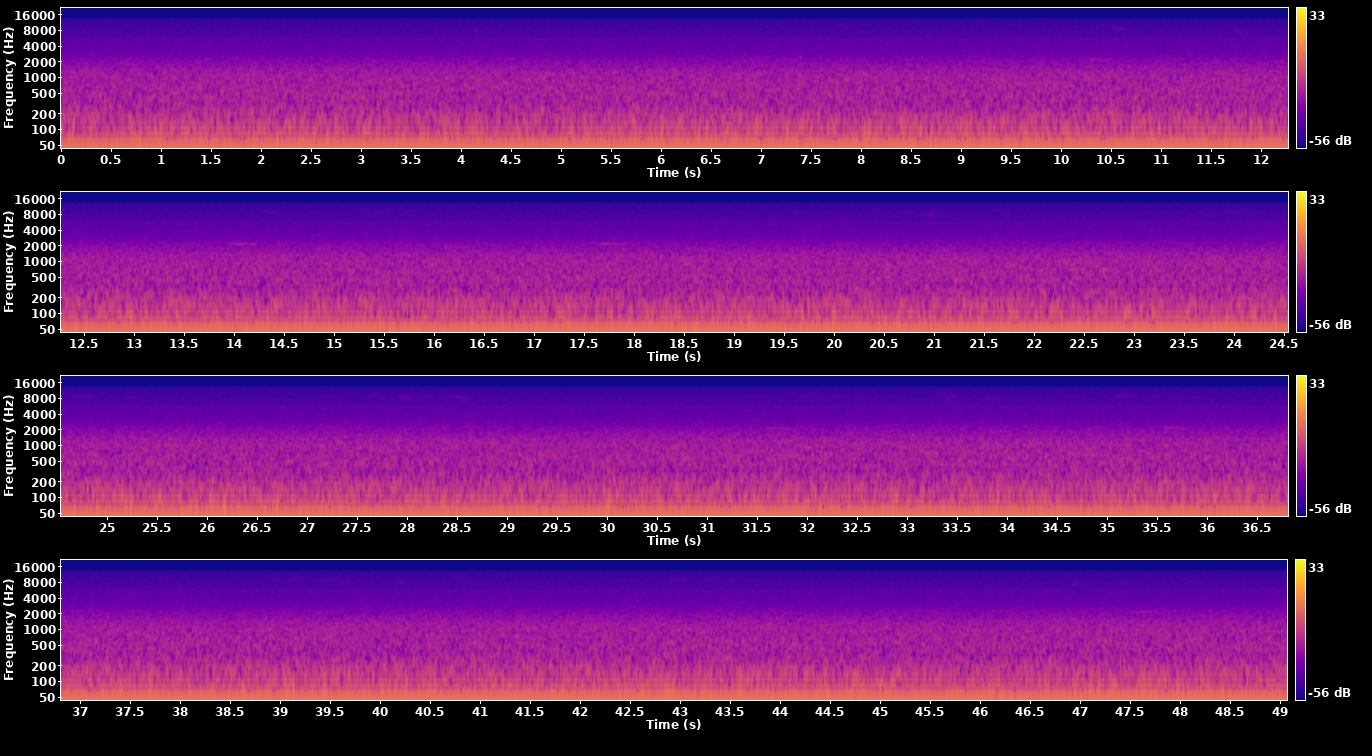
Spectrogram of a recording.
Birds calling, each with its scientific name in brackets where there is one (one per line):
Yellow-backed Oriole (Icterus chrysater)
